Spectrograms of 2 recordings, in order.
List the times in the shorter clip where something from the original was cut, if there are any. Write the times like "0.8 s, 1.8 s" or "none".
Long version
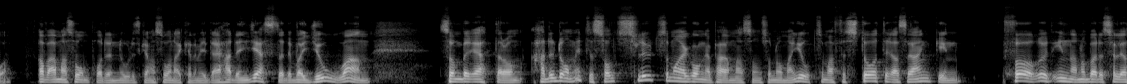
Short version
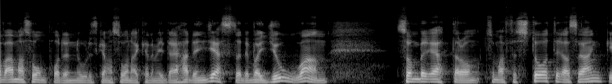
4.8 s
